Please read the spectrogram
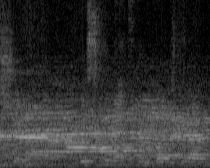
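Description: A young woman's long, high scream from a horror film soundtrack, played through classroom speakers, with background music under it.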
